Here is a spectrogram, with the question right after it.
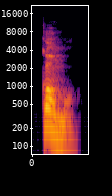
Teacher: We put more emphasis on that first part because it ends in O.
